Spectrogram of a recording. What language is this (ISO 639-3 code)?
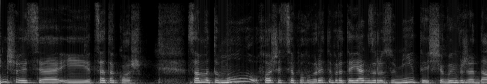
ukr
